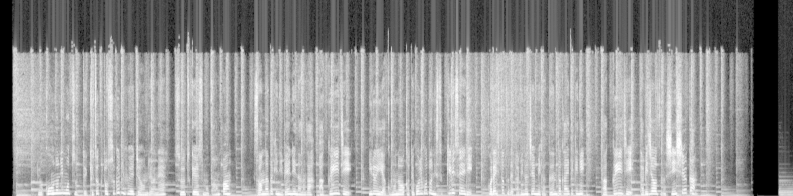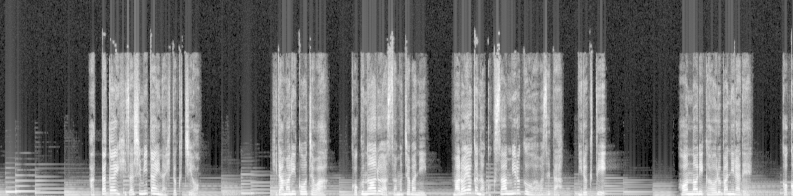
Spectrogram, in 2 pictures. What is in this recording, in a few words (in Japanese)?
CMナレーション（早口、ほんわか、クール、モノローグ）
